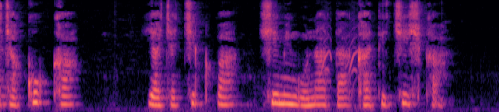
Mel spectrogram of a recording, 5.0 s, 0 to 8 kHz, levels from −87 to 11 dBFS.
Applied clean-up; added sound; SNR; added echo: none; Bird; 15 dB; none.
